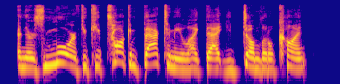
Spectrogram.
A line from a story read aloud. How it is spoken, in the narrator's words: he shouted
